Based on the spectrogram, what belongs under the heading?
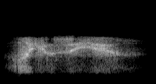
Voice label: human man english says i can see you through telephone receiver creepy; zapsplat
